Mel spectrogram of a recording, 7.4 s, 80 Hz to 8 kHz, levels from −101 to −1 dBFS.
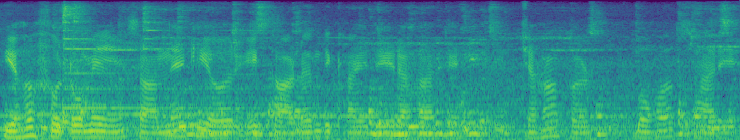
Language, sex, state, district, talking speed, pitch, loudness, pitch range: Hindi, male, Maharashtra, Mumbai Suburban, 130 wpm, 135 Hz, -18 LUFS, 130-155 Hz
